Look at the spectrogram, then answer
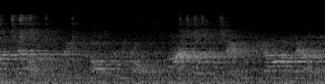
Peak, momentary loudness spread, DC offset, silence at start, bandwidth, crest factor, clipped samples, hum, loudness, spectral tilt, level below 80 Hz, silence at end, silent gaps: -20 dBFS; 7 LU; under 0.1%; 0 s; 11.5 kHz; 16 dB; under 0.1%; none; -36 LUFS; -3.5 dB/octave; -50 dBFS; 0 s; none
